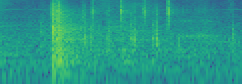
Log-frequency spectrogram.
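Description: A heavy sheet-metal hinged hood panel being folded open over the engine lands with one sharp clunk about half a second in, followed by several light metallic clicks and rattles as it settles.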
